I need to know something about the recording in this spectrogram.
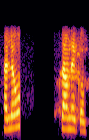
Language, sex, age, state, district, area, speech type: Kashmiri, female, 18-30, Jammu and Kashmir, Budgam, rural, conversation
